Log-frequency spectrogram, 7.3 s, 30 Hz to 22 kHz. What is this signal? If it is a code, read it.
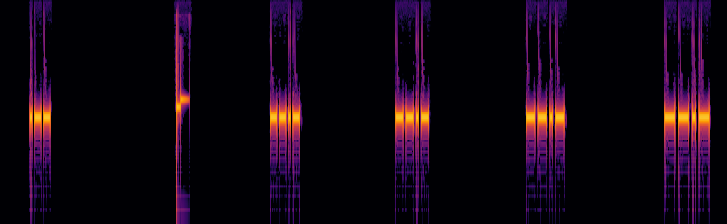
Morse code, heard as a keyed tone, about 48 wpm, spaced as for 9 wpm, 700 Hz. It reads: W QQQQ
